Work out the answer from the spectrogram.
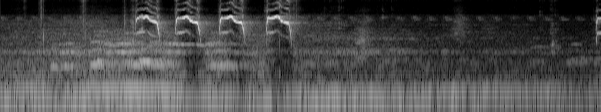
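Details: Over a steady background hum, a Sunda warbler gives four sharp, high, arched notes in a quick row. The call serves to lure other birds of its kind to sing.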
